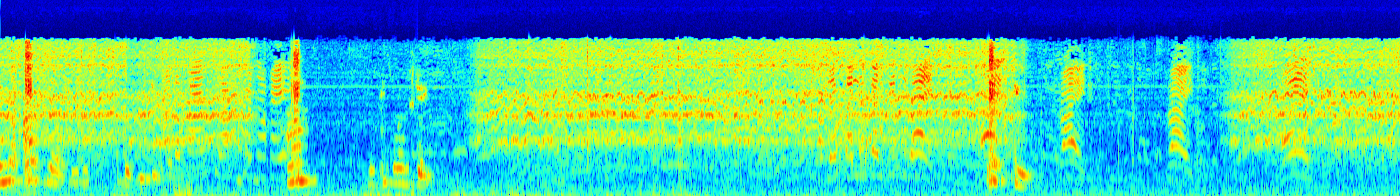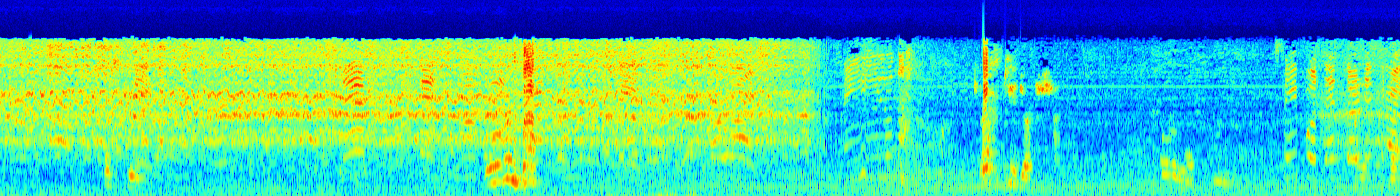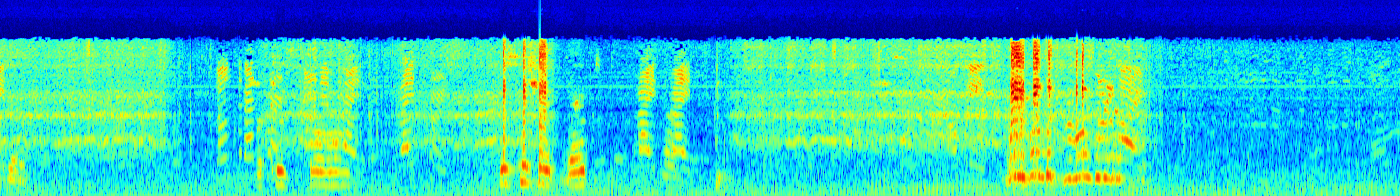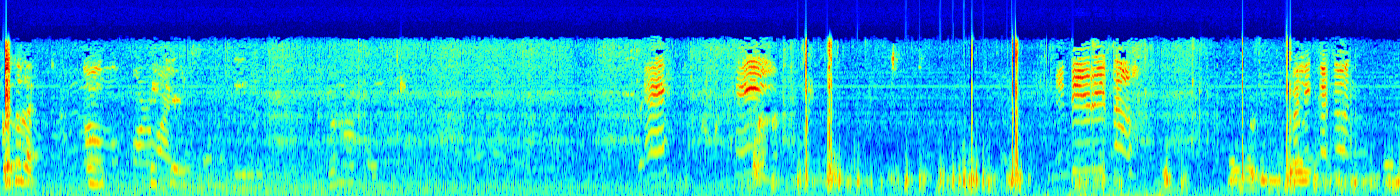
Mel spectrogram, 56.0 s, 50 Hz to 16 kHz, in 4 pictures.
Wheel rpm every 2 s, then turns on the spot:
150, 60, 70, 160, 160, 30, 100, 160, 160, 160, 150, 20, 0, 10, 60, 30, 50, 10, 60, 60, 0, 0, 20, 20, 20, 0, 10, 0.
44-50 52-54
